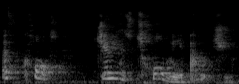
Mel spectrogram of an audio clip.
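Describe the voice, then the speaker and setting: A man voicing a small, gentle, motherly farmer's wife with a foreign accent, kindly and fussing, in a storybook. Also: very high voice, wildly swooping pitch, normal speed, pitched above the performer's own voice, heavily acted. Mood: welcoming. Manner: kindly, fussing, ends phrases with questioning tags. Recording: roomy echo, distant from the mic.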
